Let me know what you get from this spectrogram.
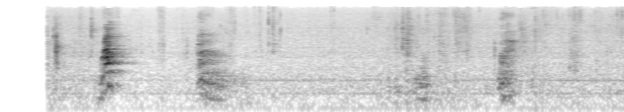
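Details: Seven-week-old puppies of Sparkle playing with their new play station indoors; short sharp yips and barks burst out at about one, two, four and five seconds over a steady low room hum.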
